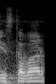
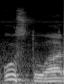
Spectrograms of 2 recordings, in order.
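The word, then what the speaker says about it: استوار: उसके बाद है उस्तव यह लफ्ज लोग इतवार पढ़ते हैं जो कि गलत है उतु आर है ये लफ्ज और उतु आर का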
